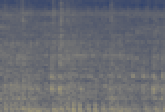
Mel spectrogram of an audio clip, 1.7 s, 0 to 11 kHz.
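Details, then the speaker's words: A Honda Beat fuel-injected scooter that still sputtered after an ECU replacement idles with fuel pressure holding around 40. The short, even putter has a steady rhythm with no misses; the idle is normal. "oh ya sulit Ini motor udah langsung normal toh harganya lihat"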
